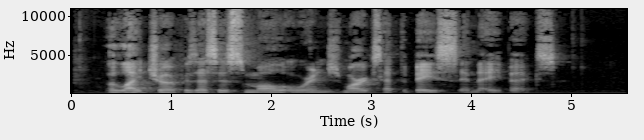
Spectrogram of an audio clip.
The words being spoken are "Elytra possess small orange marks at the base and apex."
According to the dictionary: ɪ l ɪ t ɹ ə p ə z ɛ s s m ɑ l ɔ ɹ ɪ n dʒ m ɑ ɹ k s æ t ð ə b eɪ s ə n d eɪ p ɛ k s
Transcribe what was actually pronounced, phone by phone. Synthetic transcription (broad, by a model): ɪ l ɪ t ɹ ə p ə z ɛ s s m ɑ l ɔ ɹ ɪ n dʒ m ɑ ɹ k s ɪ t ð ə b eɪ s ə n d eɪ p ɛ k s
